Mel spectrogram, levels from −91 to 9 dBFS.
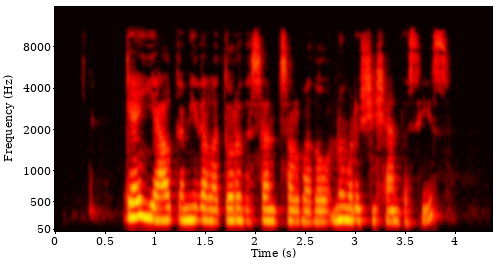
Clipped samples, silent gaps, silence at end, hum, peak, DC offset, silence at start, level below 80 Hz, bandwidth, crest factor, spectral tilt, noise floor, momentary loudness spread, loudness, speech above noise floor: under 0.1%; none; 0.45 s; none; -12 dBFS; under 0.1%; 0.7 s; -78 dBFS; 11 kHz; 18 dB; -5.5 dB/octave; -63 dBFS; 13 LU; -28 LUFS; 35 dB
